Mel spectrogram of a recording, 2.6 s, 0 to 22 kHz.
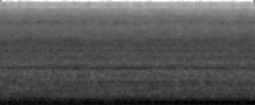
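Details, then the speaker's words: GMC Sierra, 4.3 swapped to 5.3 V8, warm idle after new tune from tuner for earlier misfires: deep steady idle with slight lope, mild setup, even and smooth, no misses or knocks. "The camera never really does it justice as far as the way it sounds. You can hear a little bit of the low. Like I said, nothing crazy. I didn't want anything crazy."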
